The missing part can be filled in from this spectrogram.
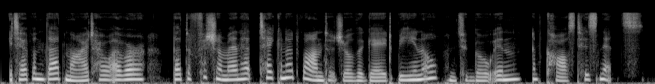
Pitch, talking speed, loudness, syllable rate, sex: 215 Hz, 210 wpm, -18 LUFS, 5.7 syllables/s, female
